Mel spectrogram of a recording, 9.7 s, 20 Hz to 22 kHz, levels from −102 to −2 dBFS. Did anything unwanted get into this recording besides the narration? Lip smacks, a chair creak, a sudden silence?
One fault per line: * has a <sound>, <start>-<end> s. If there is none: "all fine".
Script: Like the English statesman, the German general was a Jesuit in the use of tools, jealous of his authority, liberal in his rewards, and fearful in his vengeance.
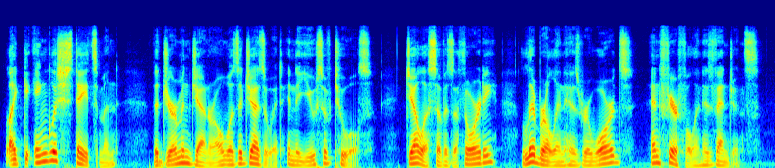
all fine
